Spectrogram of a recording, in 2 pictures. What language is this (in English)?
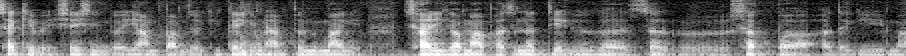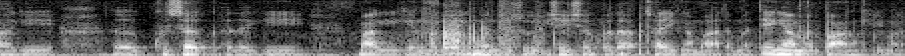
Manipuri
